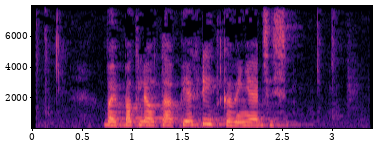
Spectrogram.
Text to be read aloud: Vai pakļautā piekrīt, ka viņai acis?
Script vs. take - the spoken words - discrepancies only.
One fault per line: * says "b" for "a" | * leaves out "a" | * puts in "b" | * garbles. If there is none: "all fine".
all fine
